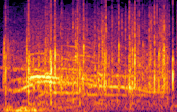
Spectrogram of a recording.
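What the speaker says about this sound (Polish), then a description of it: "Jeszcze raz brawa dla niego." Brief burst of crowd applause with some cheering and voices at an outdoor community event in Milanówku, a quick, lively patter of clapping mixed with scattered voices.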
